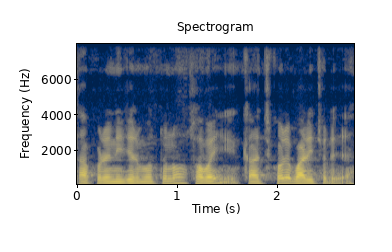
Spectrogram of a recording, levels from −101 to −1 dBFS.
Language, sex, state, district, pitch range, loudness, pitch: Bengali, male, West Bengal, Dakshin Dinajpur, 120-125 Hz, -21 LUFS, 120 Hz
